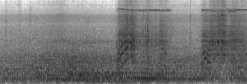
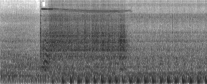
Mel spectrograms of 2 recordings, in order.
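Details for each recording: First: Yamaha Mio Soul carburetor scooter after pulley and roller replacement, electric start, cold or hot: starter bursts with a high whirr and slipping whine from the CVT case. Suspected grease-soaked one-way starter clutch slipping. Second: Yamaha Mio scooter after replacing CVT pulley and rollers, sometimes slips at the one-way clutch on electric start: short smooth starter whir, engine catches at once and idles evenly; clean normal electric start.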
